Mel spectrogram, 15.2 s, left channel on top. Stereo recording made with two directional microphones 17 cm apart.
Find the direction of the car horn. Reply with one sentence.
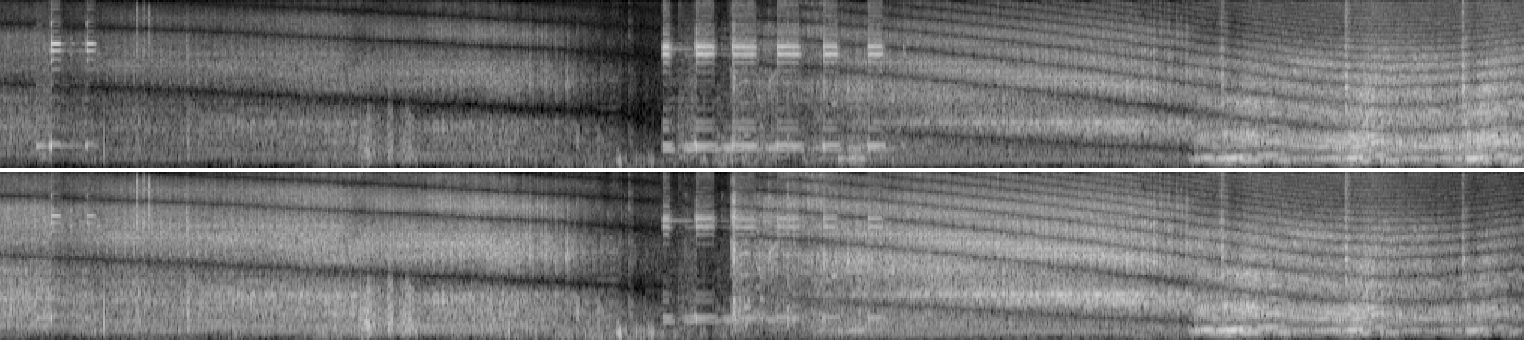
In this clip you hear the car horn on the left.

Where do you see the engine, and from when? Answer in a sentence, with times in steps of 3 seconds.
In this clip you hear the engine on the right from 0 s and in the centre from 12 s.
